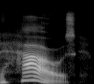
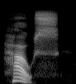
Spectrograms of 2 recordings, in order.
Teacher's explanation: house with a voiced Z sound at the end, not house with the unvoiced S. Now that's because this is the verb form, meaning to give a place for a person or animal to live.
